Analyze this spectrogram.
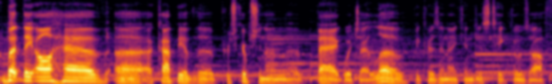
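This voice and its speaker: An American accent at a moderate pace, calm in tone, with ordinary pitch variation and music in the background. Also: man. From Maryland, USA. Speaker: fashion designer. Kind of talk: instructional walkthrough. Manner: casual, calm.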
